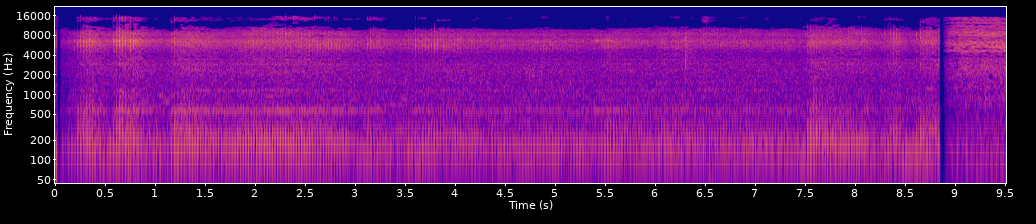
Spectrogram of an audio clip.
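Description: An engine running steadily at low speed, with faint voices.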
